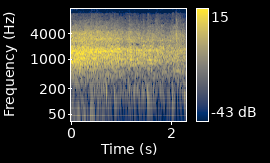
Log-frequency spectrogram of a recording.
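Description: A large audience laughing together, loudest at the start and slowly dying away.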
